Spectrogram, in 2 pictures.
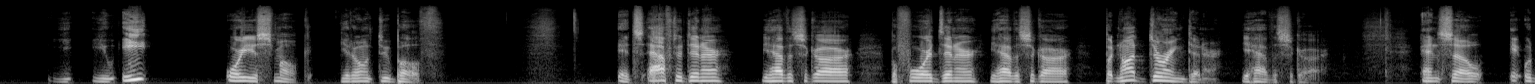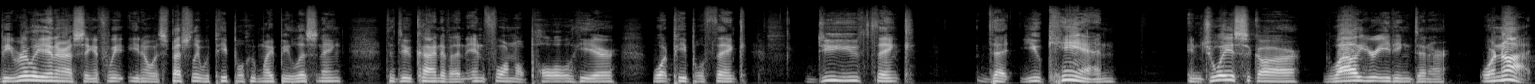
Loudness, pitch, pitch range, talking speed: -15 LUFS, 145 Hz, 125-155 Hz, 145 wpm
